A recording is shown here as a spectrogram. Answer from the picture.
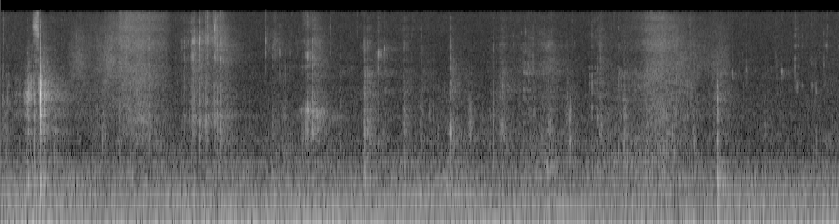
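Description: Close-miked eating sounds: biting into and chewing chicken shawarma and crisp cucumber, with scattered crunches and wet mouth clicks. The loudest is a sharp crunchy bite about half a second in.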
